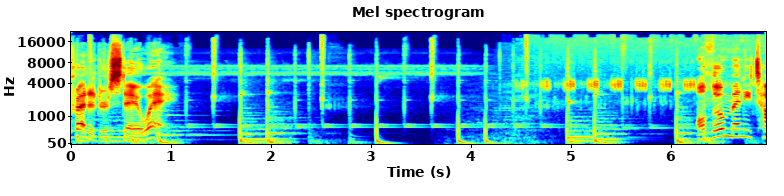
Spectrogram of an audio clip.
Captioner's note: light music; animal croaking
